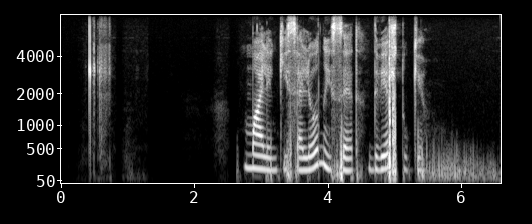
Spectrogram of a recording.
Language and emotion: Russian, neutral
